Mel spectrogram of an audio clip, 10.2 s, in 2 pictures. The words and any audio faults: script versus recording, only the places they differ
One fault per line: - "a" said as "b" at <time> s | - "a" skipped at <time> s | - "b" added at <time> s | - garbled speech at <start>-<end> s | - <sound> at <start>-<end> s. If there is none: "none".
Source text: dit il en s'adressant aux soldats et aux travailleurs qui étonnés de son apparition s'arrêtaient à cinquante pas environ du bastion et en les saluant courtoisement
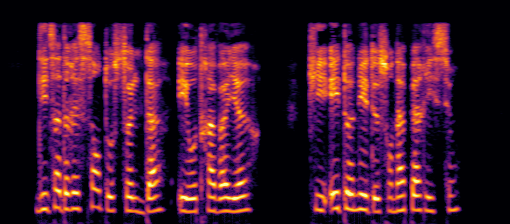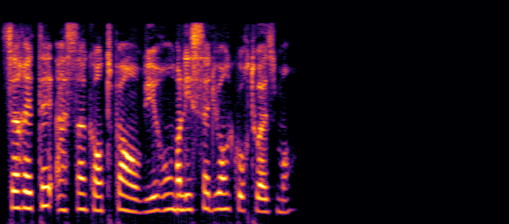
- "il en" skipped at 0.6 s
- "du bastion et" skipped at 6.9 s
